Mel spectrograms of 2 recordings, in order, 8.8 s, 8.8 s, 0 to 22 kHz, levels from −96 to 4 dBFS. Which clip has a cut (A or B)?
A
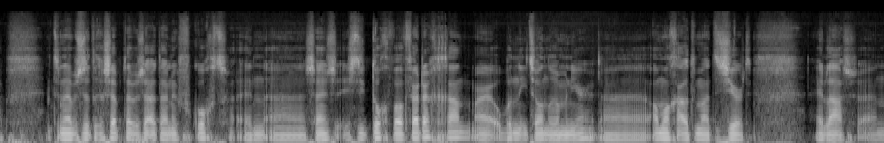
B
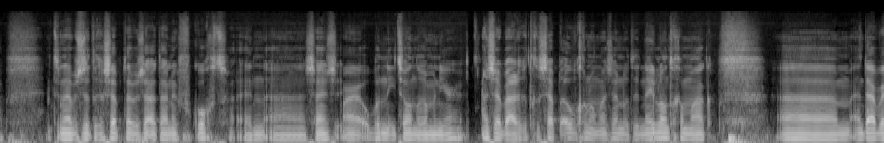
B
